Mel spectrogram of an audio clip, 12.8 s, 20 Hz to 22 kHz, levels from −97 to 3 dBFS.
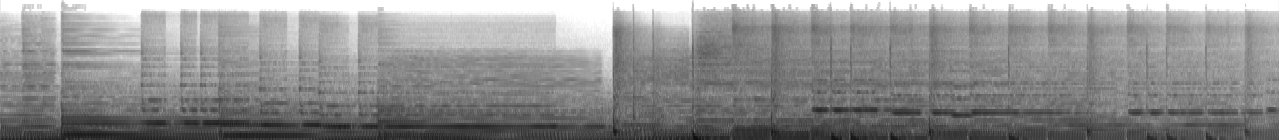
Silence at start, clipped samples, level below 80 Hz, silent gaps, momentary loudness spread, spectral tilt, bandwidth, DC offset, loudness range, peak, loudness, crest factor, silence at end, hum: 0 s; under 0.1%; -20 dBFS; none; 9 LU; -6.5 dB/octave; 16.5 kHz; under 0.1%; 4 LU; -2 dBFS; -17 LUFS; 14 dB; 0 s; none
